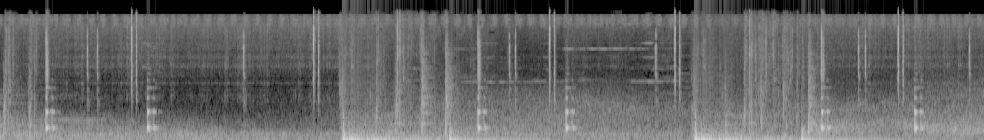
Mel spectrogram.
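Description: Soft electronic blips sound as menu choices are made.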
